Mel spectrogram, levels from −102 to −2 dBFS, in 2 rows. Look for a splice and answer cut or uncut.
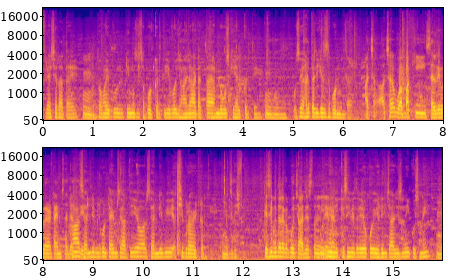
uncut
